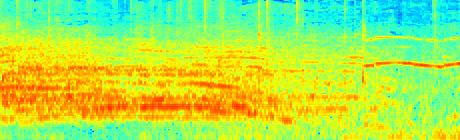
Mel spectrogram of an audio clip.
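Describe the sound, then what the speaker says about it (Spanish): Crowd cheering and whooping for a contestant in a competition, a loud, sustained burst of shouts and cheers from the audience with a few whistles near the end. "¡Aplauso para ella!"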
